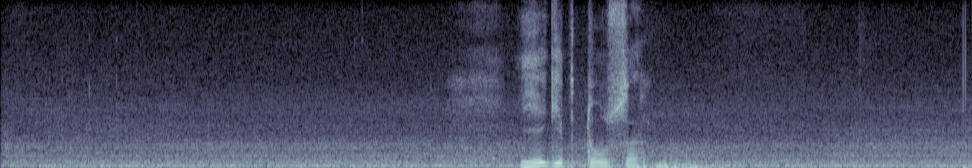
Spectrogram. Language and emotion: Russian, neutral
